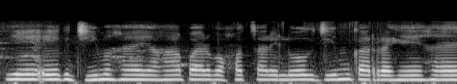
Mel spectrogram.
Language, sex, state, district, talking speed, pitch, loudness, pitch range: Hindi, female, Himachal Pradesh, Shimla, 170 wpm, 220 Hz, -13 LUFS, 215-230 Hz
